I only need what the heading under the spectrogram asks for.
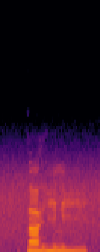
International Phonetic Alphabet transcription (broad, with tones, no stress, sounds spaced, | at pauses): t ã˦ ɣ i˦ l iː˦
